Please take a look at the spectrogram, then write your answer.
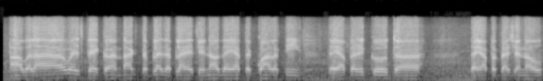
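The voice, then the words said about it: Put-on Spanish accent. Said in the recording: “trying to do a foreign accent, Spanish in this case, is tray amusing”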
